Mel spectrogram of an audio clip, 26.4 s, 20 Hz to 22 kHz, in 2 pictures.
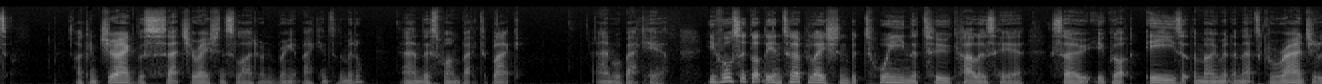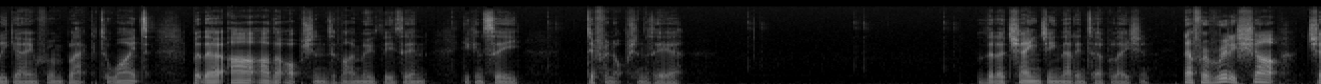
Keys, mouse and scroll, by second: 3.7 click, 5.4 click, 6.7-26.4 drag.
